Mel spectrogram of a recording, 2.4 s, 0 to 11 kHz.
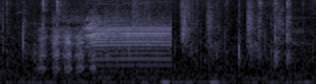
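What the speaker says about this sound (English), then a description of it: "And there is a sheep." A sheep in Minecraft Beta 1.7.3 gives a wavering bleat over a low game ambience with soft clicks nearby.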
